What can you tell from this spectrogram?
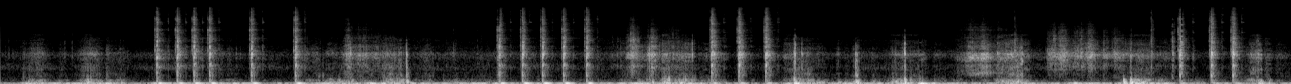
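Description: Paintball markers firing in quick strings of sharp pops, four to six shots close together, repeated several times. Heavy wind rumble on the microphone underneath.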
